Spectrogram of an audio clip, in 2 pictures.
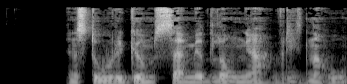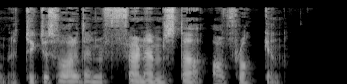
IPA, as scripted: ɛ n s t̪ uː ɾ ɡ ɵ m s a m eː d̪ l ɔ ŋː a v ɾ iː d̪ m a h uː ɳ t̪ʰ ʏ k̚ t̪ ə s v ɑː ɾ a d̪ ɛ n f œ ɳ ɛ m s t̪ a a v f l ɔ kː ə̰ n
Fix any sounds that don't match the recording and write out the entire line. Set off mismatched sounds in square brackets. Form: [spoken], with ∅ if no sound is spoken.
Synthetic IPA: ɛ n s t̪ uː ɾ ɡ ɵ m s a m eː d̪ l ɔ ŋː a v ɾ iː d̪ [n] a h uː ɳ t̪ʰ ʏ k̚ t̪ ə s v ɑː ɾ a d̪ ɛ n f œ ɳ ɛ m s t̪ a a v f l ɔ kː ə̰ n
